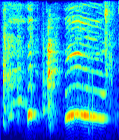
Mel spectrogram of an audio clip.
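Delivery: high-pitched helpless laugh; squealing laugh. Real, not acted. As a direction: laugh until it turns into a squeal. Laughs at her rat joke.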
